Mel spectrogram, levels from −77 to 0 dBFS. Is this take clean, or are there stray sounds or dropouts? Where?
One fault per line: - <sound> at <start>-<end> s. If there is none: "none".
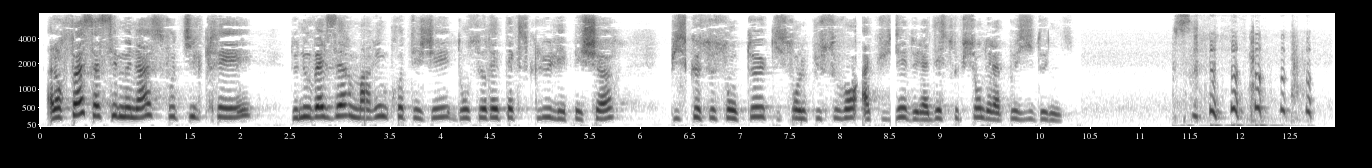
- dropout at 8.5-8.6 s
- laugh at 11.3-12.8 s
